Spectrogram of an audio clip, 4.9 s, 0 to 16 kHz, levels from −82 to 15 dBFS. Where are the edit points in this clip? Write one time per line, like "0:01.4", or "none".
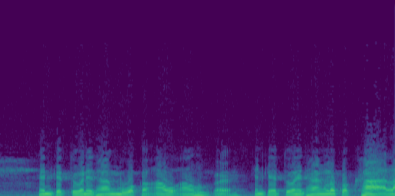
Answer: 0:03.1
